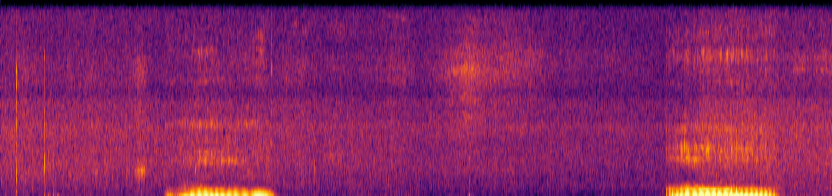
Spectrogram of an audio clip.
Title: Silver snoring♥️♥️😆😆😆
